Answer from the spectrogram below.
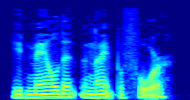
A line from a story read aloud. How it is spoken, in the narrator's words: the writer murmured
